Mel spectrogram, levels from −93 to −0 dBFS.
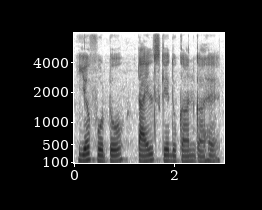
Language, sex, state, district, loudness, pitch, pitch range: Hindi, male, Arunachal Pradesh, Lower Dibang Valley, -20 LUFS, 130 Hz, 120-135 Hz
